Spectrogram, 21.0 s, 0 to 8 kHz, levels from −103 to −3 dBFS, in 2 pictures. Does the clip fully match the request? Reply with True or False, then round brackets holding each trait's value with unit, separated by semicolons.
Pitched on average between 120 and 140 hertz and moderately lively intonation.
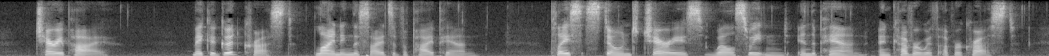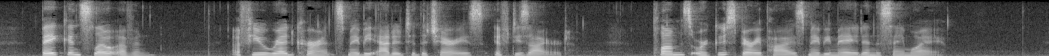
False (190 Hz; 3.9 semitones)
